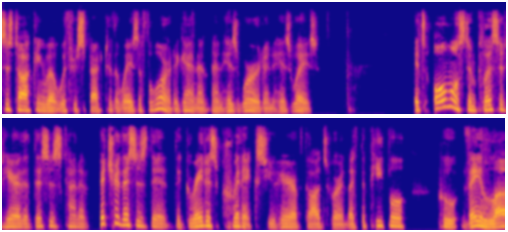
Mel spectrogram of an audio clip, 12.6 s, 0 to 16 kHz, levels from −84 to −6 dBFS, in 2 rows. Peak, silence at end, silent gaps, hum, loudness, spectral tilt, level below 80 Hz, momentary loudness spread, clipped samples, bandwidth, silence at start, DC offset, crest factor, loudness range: -2 dBFS; 0 s; 4.20-4.24 s, 5.06-5.10 s; none; -22 LUFS; -3.5 dB/octave; -58 dBFS; 10 LU; under 0.1%; 12.5 kHz; 0 s; under 0.1%; 20 dB; 6 LU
